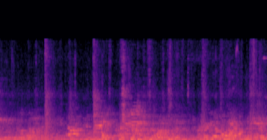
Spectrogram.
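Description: Crowd of people talking over one another in indistinct, overlapping voices, some of them children's.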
